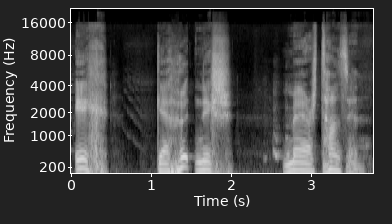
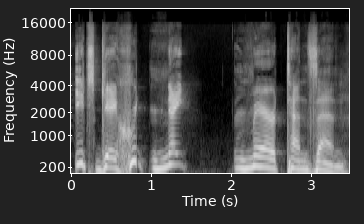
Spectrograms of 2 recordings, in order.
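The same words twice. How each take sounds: First: German demo. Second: A high, slow try at German; German attempt. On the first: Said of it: "It sounds like this". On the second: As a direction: ich gehe heut nicht mehr tanzen said high and drawn-out. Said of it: "give it your shot". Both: Shown as a demonstration.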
